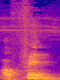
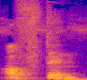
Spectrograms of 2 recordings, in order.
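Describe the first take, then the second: First: The t sound is silent. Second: The t sound is pronounced. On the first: "ଆମେ ଟି କୁ ଉଚ୍ଚାରଣ କରନ୍ତି ନାହିଁ" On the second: "ଟି କୁ ମଧ୍ୟ ଉଚ୍ଚାରଣ କରିବାରେ ଆପଣ ଶୁଣିବେ"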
